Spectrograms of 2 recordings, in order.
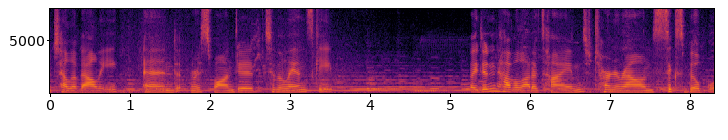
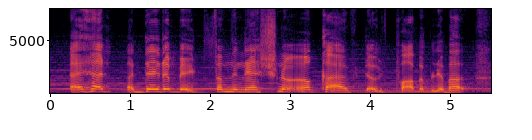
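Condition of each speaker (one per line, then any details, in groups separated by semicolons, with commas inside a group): No condition
Cerebral palsy; speech therapy by age four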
